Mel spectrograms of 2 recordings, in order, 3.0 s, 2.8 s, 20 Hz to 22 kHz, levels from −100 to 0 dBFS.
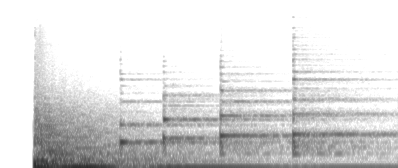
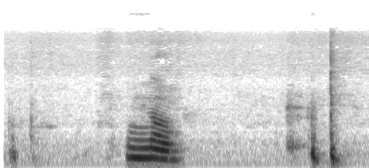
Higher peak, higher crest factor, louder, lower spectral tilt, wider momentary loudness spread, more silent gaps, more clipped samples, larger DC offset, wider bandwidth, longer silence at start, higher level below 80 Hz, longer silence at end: second, -14 dBFS vs -4 dBFS; about the same, 16 dB vs 20 dB; second, -35 LUFS vs -21 LUFS; about the same, -9 dB/octave vs -8.5 dB/octave; second, 17 LU vs 21 LU; neither; neither; neither; second, 4 kHz vs 11 kHz; first, 0.25 s vs 0.05 s; first, -30 dBFS vs -62 dBFS; second, 0 s vs 0.2 s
